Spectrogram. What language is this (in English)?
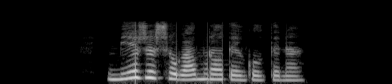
Mari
